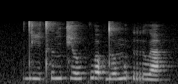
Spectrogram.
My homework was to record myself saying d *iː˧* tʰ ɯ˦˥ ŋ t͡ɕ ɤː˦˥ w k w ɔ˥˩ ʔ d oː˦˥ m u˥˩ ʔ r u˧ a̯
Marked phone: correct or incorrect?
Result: correct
